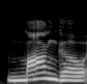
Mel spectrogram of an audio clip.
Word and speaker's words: mango: You even posted a video on your vacation saying Mongo instead of mango, and that is so right, because he does say that, Carly. – Well, I do, Carly Hunt, you're exactly right. I do say mango because that is the Spanish pronunciation.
